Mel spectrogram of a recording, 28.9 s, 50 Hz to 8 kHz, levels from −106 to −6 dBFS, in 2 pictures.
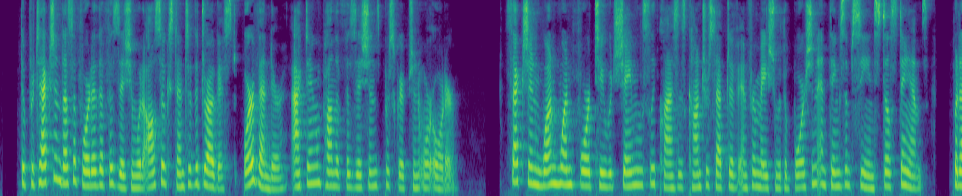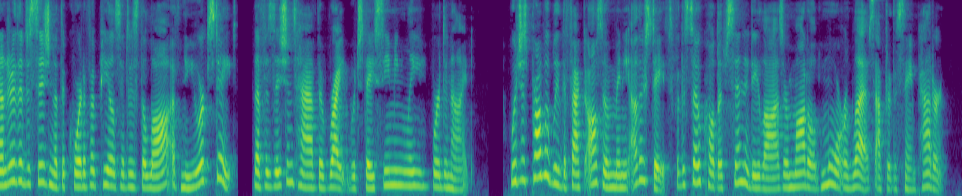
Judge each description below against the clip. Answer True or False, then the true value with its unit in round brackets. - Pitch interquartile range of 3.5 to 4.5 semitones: True (4.0 semitones)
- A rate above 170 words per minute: True (180 wpm)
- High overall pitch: True (205 Hz)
